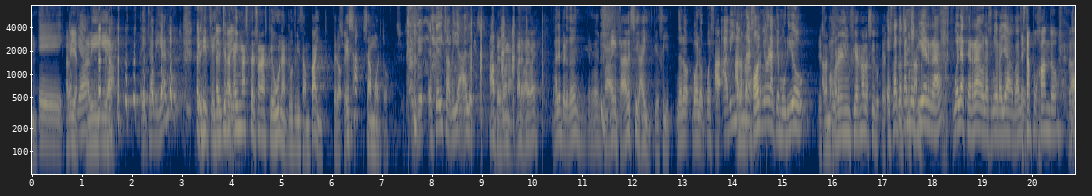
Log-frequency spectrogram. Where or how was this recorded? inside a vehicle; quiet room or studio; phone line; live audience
live audience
